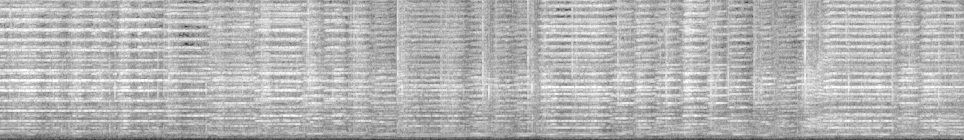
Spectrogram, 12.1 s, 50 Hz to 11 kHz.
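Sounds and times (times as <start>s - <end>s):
harmonica ensemble playing: 0.0s - 12.0s.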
